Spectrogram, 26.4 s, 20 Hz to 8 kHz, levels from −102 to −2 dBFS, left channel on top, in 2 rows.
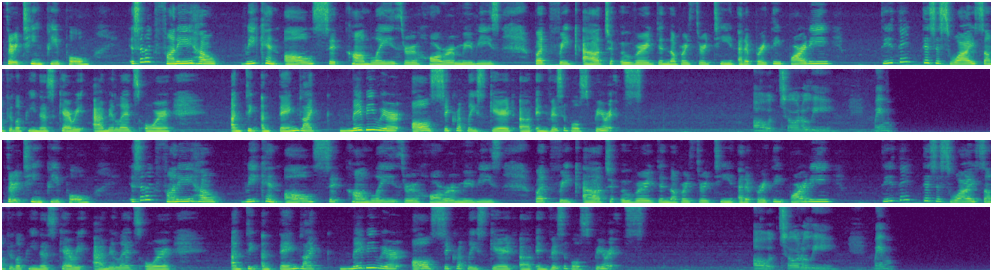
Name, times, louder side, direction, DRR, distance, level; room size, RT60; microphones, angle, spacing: voice 1, 0.1-1.2 1.7-2.9 3.2-11.0 11.7-15.7 16.2-17.4 17.7-21.3, left 5 dB, 55° left, 0.3 m, -24 dB
voice 2, 23.2-24.3 24.8-25.0, equal, 5° left, 0.6 m, -38 dB
2.9 x 2.6 x 2.4 m
head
